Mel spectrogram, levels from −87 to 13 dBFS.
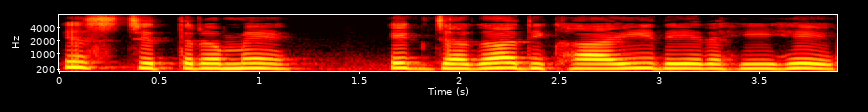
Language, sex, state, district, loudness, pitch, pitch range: Hindi, female, Madhya Pradesh, Bhopal, -14 LUFS, 245 Hz, 235-255 Hz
